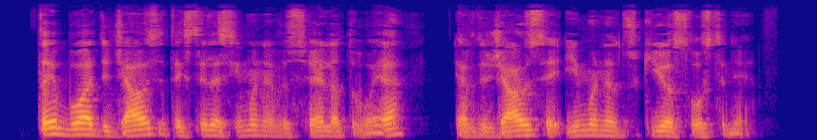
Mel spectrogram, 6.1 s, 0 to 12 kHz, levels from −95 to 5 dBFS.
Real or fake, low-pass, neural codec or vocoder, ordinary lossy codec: real; 10.8 kHz; none; AAC, 32 kbps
